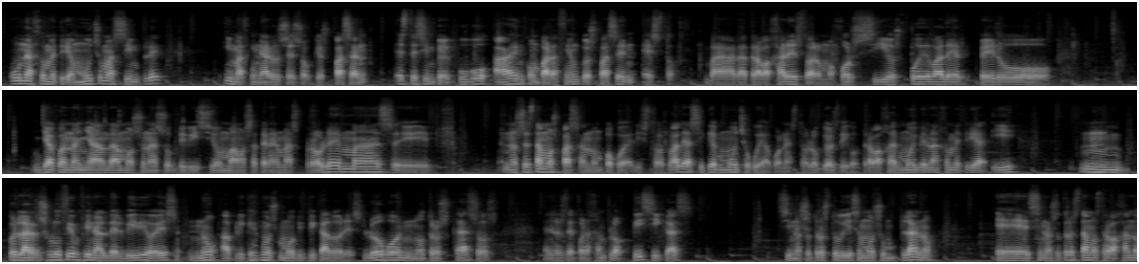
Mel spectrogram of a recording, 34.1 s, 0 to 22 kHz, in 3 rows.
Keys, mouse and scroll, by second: 3.6 Tab, 4.0 Tab, 5.0 ctrl+a, 5.3 Tab, 5.5 middle click, 6.2 scroll up 1, 6.6 shift+middle click, 7.0 3, 7.4 click, 7.7 middle click, 8.9 ctrl+shift+click, 9.3 middle click, 9.9 e, 11.5 Tab, 11.6 middle click, 12.4 ctrl+1, 12.6 ctrl+2, 13.1 middle click, 13.8 Tab, 13.8 middle click, 15.9 e, 16.5 Tab, 16.6 middle click, 17.1-17.5 scroll down 1, 17.5 middle click, 18.1-20.2 shift+middle drag, 29.6 click, 30.3 x, 30.8 shift+a, 31.9 scroll down 2, 32.1 Tab, 32.2 middle click, 32.9 Tab.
